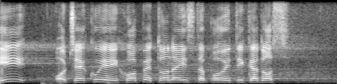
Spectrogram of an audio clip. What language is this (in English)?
Serbian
